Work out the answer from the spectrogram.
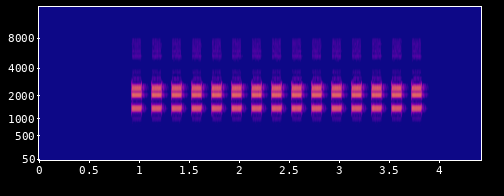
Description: Telephone call progress tone (North American plan), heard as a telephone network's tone, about 1400, 2050, 2450, 2600 Hz, 0.1 s on and 0.1 s off. Off-hook warning tone.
